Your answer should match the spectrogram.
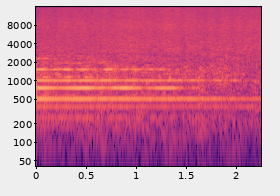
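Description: Piano accordion holding a final sustained chord on an early sound-on-disc recording. The chord fades, its upper notes dropping out about one and a half seconds in while the lowest note lingers, leaving faint disc hiss.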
